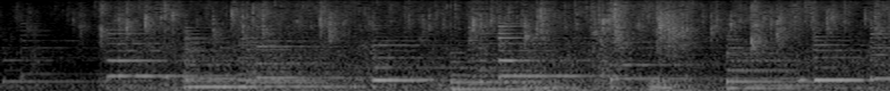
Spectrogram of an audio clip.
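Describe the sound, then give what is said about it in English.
Shower water running in a steady, faint stream of splashing hiss that begins after a brief near-silent moment and continues unbroken. “John soaks himself beneath the cascade of water, then turns around to see Annie getting into the shower.”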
